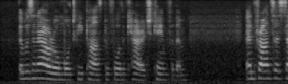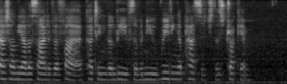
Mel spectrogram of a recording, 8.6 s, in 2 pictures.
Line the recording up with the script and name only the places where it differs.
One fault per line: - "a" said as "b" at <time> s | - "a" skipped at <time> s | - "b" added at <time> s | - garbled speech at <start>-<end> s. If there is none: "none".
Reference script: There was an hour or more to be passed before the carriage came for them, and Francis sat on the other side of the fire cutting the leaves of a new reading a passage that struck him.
none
